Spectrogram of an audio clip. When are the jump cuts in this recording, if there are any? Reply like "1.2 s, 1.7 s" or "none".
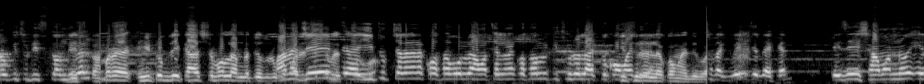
1.0 s, 7.1 s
